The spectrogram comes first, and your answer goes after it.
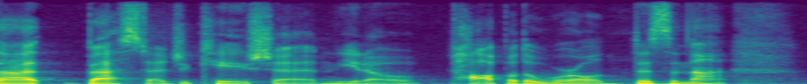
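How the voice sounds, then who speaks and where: Lively intonation and vocal fry from a woman with an American accent at a moderate pace, on a very clean recording with a silent background. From US East Coast, Maryland. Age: 30s. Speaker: journalist and radio presenter. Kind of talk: podcast interview.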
